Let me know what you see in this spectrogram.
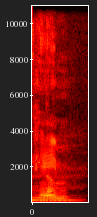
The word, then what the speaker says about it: Haim: But you're a Haim fan as well. – I'm a Haim fan, yep. I always would say Haim for a long time. I've been corrected since.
